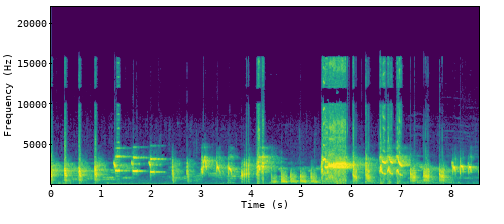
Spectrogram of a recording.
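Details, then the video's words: Myna lure recording used in bird surveys. Uneven, squawking and chattering notes run almost nonstop, with brief whistled phrases. A harsh, buzzy screech stands out midway. "Tiếng chim sáo, Tiếng Chim Sáo mồi, kích bổi"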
